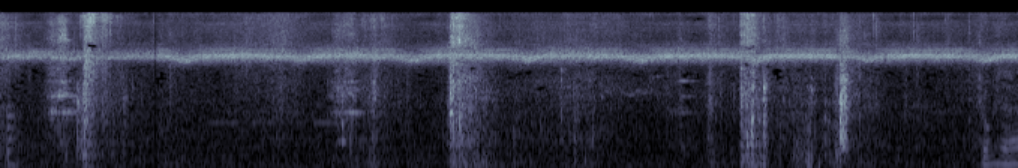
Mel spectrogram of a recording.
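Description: A digging bar thuds and scrapes into soil.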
